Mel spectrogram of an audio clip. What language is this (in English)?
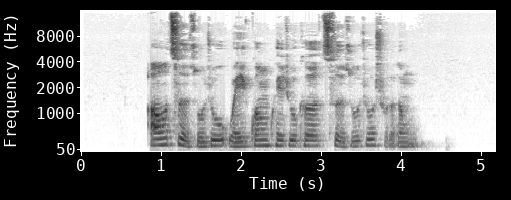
Chinese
